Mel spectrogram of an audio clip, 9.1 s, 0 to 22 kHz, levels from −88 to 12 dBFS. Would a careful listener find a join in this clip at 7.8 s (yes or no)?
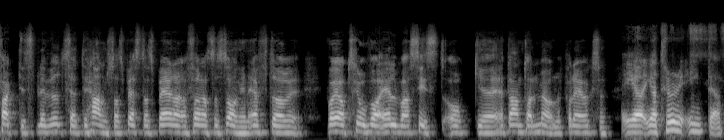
yes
